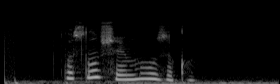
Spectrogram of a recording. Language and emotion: Russian, sad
